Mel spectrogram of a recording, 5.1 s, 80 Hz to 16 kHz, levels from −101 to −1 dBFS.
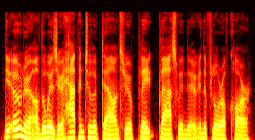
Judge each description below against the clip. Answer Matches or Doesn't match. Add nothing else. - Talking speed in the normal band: Doesn't match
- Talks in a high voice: Doesn't match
